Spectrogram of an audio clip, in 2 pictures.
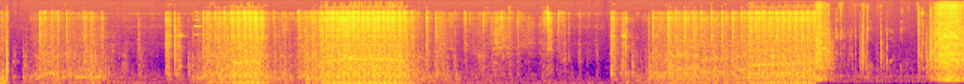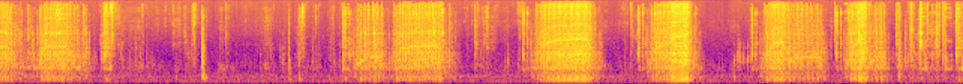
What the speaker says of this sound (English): I'm going to put my presser foot down and start to sew.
